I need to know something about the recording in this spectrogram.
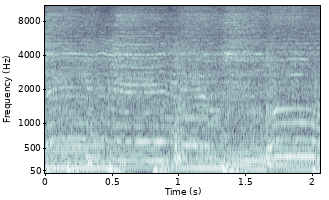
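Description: Live hard-rock band playing at full volume: electric guitars, bass guitar and a drum kit.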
